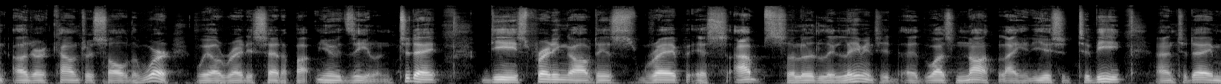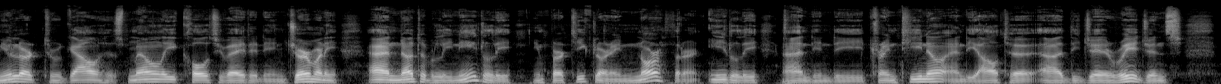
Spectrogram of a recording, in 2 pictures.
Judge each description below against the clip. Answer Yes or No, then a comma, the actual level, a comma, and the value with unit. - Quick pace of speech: No, average, 140 wpm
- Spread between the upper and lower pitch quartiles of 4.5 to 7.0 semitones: No, average, 3.0 semitones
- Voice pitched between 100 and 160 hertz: No, very low, 90 Hz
